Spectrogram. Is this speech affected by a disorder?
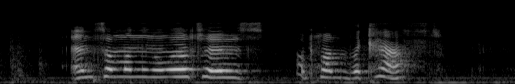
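Yes: cerebral palsy; affects all four limbs.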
